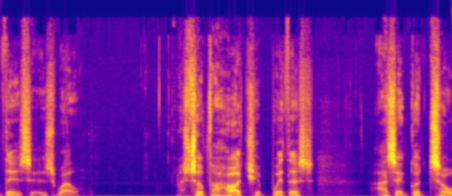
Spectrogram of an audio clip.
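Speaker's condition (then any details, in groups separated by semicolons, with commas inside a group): Multiple sclerosis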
